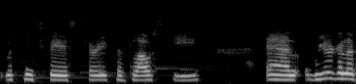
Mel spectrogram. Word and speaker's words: Kozlowski: You did, Terri Kozlowski.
